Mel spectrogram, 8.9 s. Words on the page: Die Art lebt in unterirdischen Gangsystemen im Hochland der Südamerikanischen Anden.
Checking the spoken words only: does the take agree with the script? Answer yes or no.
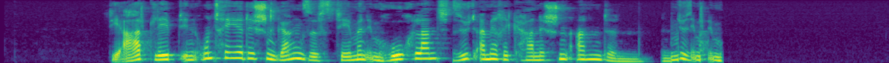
no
